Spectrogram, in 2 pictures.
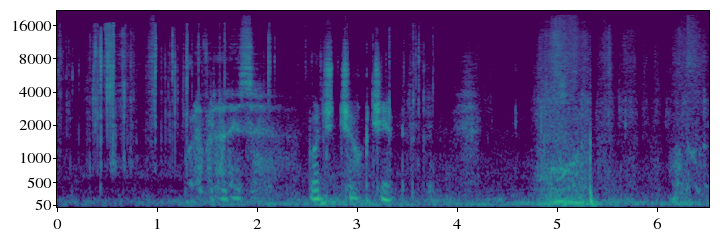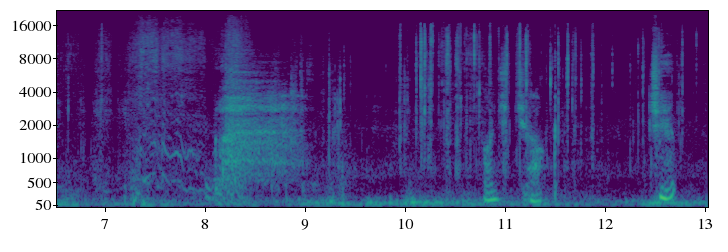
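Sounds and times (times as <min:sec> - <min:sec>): wrapper rustling: 0:00.0 - 0:01.5, 0:09.2 - 0:13.0.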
